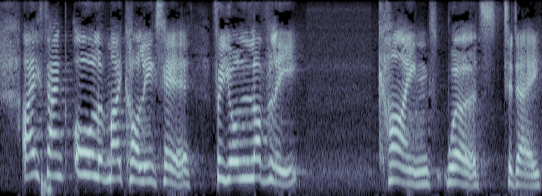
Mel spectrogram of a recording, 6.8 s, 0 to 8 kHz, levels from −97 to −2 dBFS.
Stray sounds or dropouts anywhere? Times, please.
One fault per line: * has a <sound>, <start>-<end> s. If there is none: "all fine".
all fine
